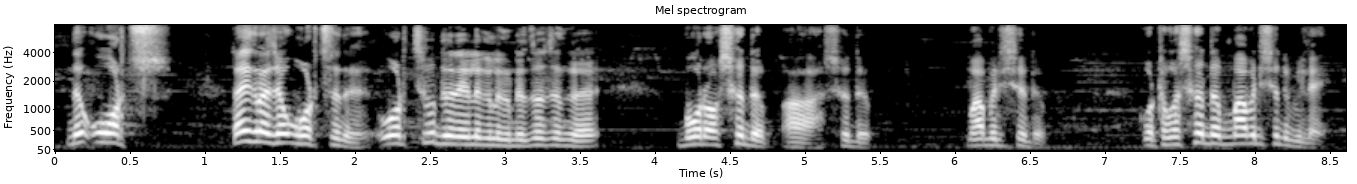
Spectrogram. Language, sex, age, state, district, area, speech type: Bodo, male, 45-60, Assam, Baksa, urban, spontaneous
